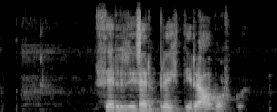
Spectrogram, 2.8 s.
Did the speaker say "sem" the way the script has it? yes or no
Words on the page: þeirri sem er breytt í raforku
no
